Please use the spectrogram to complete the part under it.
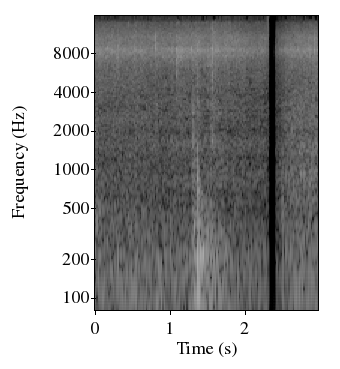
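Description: Cubed chicken breast, about 300 grams, sizzles steadily in a hot pan, a continuous bright frying hiss with a brief stir around the middle and a momentary cut near the end.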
